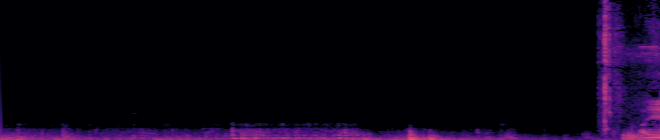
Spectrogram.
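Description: Faint, muffled low rumble of slowed-down audio with a few soft thuds. Near the end a sharp click, after which full, clear outdoor sound returns.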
